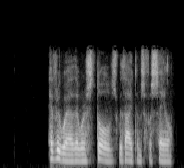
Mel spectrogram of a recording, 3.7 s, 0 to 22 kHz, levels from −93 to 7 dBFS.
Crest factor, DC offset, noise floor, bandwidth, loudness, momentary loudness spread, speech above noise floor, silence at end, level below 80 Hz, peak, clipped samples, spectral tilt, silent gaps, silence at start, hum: 16 dB; under 0.1%; -86 dBFS; 7.8 kHz; -17 LUFS; 7 LU; 69 dB; 0.25 s; -60 dBFS; -2 dBFS; under 0.1%; -4 dB/octave; none; 0.95 s; none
